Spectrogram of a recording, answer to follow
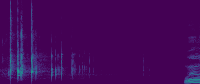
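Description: A quick run of sharp clicks or rattles in the first second, then quiet, then one spoken word at the very end.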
